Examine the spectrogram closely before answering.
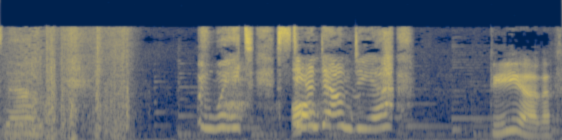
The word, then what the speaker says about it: Dehya: to find us now wait stand down dia dia that's how you say it oh dear she's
